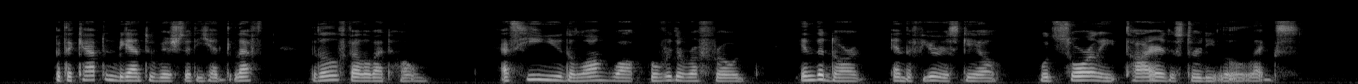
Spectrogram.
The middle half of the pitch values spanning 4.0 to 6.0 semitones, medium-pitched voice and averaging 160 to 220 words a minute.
No: average, 2.9 semitones; medium, 170 Hz; average, 170 wpm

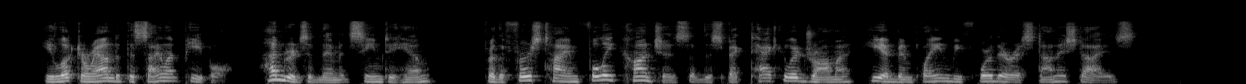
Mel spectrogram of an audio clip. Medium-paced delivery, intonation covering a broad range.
Yes: average, 155 wpm; wide, 5.8 semitones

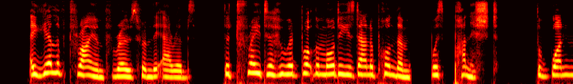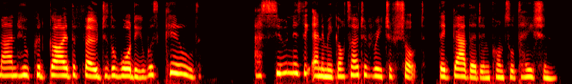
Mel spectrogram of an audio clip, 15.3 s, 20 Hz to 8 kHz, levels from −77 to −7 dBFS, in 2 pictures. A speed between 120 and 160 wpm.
No: average, 190 wpm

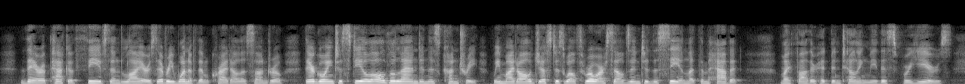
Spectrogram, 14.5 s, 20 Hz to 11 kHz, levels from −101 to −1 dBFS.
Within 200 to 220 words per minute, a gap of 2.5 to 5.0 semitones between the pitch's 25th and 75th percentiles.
Yes: fast, 205 wpm; average, 3.5 semitones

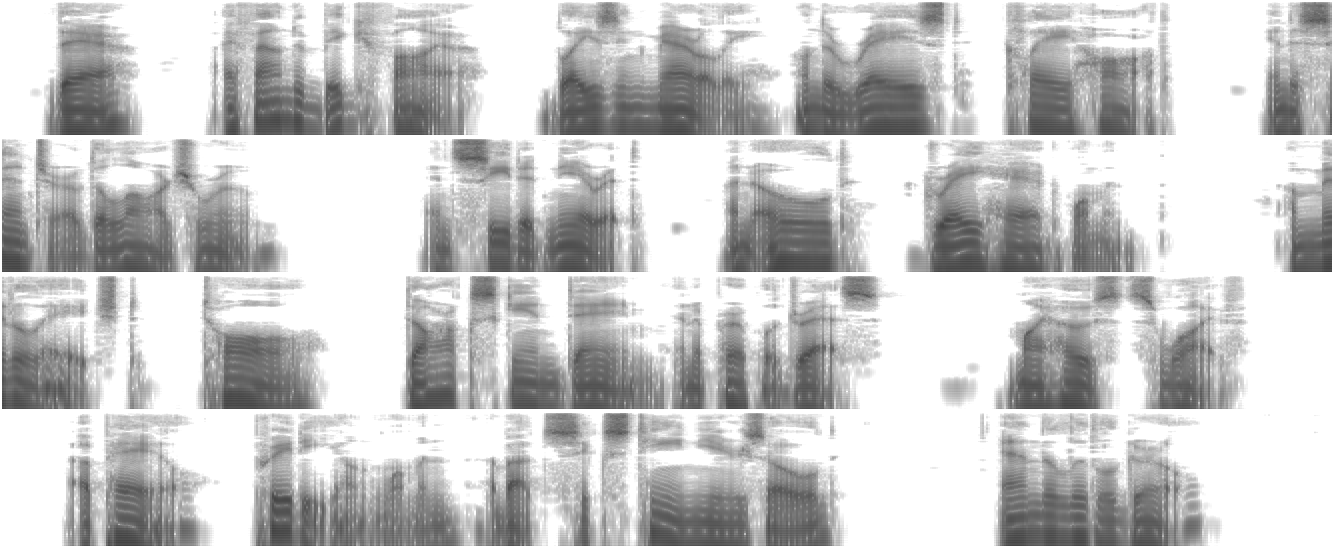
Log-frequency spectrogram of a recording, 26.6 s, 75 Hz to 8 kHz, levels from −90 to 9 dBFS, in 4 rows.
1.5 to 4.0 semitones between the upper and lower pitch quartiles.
Yes: average, 3.4 semitones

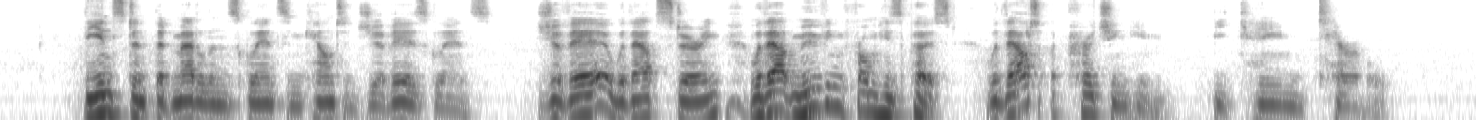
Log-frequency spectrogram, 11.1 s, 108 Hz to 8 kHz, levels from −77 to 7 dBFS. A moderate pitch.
No: low, 110 Hz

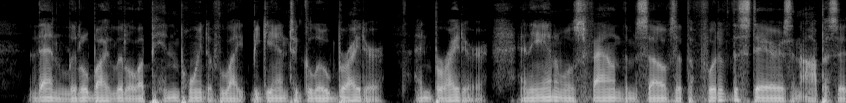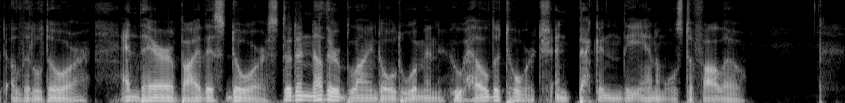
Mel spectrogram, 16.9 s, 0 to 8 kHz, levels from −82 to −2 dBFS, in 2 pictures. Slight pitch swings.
Yes: narrow, 2.3 semitones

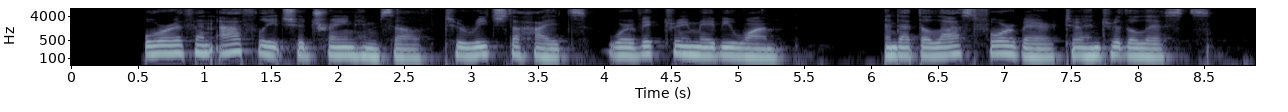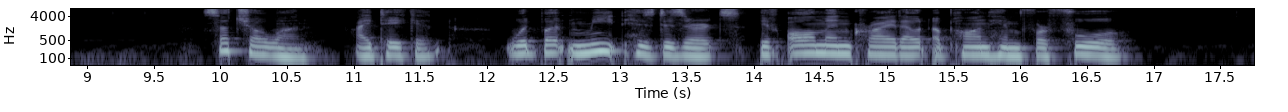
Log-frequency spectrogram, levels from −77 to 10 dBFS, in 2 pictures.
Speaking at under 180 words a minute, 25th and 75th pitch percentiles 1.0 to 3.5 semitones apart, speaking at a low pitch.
Yes: average, 160 wpm; average, 2.9 semitones; low, 130 Hz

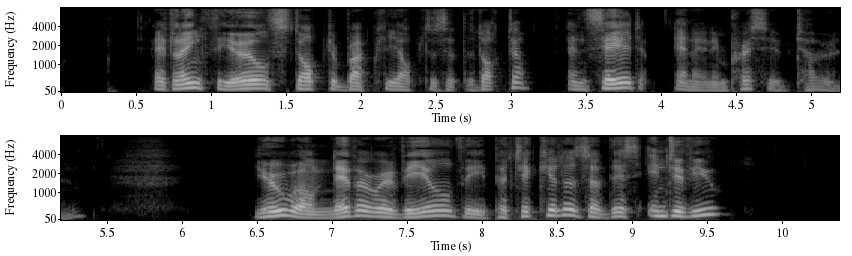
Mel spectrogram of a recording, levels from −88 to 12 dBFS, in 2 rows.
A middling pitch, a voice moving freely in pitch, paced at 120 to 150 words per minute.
Yes: medium, 145 Hz; wide, 5.9 semitones; average, 140 wpm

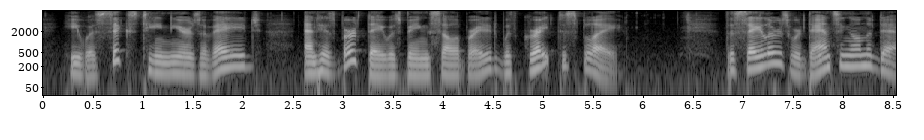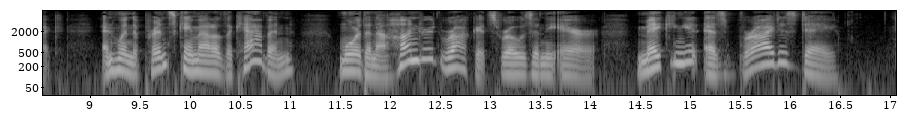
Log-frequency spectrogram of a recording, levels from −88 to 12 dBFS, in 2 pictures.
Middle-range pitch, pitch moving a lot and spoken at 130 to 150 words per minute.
No: medium, 145 Hz; wide, 9.0 semitones; average, 160 wpm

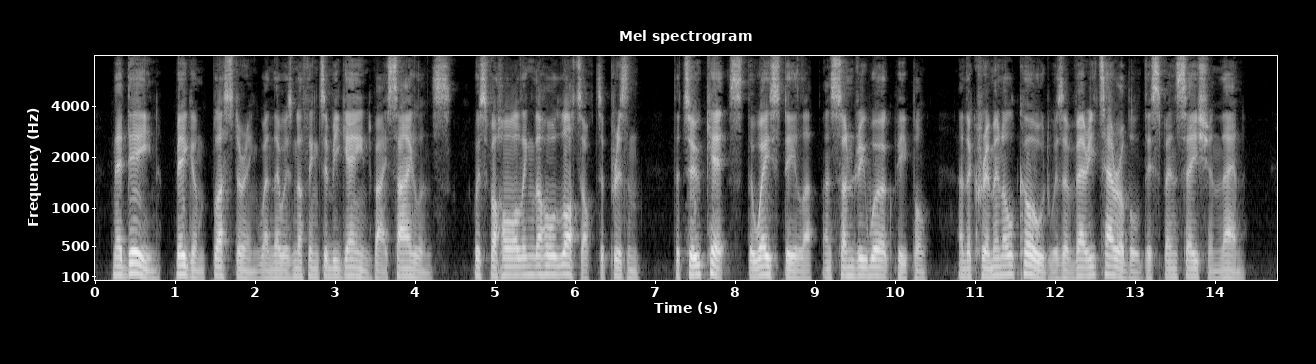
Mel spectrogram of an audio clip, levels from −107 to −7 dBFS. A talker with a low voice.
Yes: low, 105 Hz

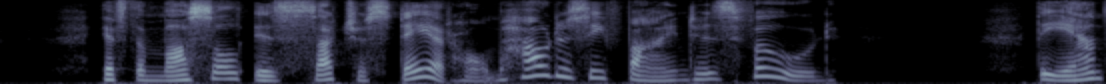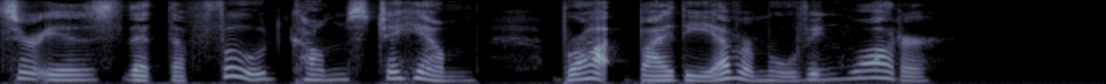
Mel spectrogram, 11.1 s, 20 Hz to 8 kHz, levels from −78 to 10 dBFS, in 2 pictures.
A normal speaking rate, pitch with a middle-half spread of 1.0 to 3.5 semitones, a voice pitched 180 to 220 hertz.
No: average, 165 wpm; wide, 5.4 semitones; medium, 185 Hz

